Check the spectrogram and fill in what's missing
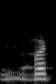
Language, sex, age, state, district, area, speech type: Maithili, female, 30-45, Bihar, Araria, rural, conversation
